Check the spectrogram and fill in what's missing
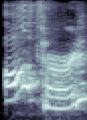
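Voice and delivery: a father bellowing in disbelief; high loud disbelieving yell; shouted. A narrator's reading. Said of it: "shouted Mister Jenkins".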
